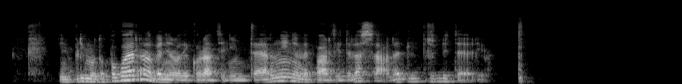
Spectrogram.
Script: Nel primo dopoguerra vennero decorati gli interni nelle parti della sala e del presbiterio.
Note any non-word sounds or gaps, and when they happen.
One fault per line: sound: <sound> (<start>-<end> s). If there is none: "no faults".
sound: thud (5.2-5.4 s)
